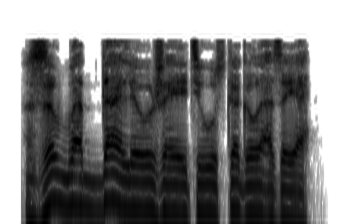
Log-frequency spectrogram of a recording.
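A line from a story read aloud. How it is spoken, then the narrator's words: Displeased grumble. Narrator (Russian): недовольно проворчал Трайнул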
